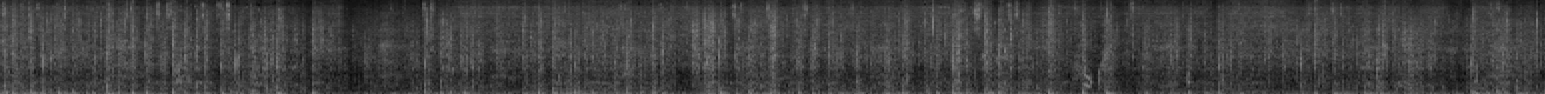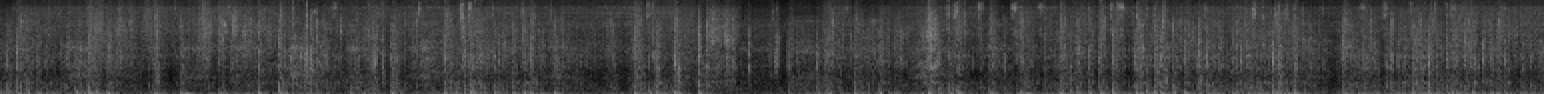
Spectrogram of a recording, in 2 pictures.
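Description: A downhill mountain bike clattering over a rough, rocky trail. Tyres crunch over dirt and stones, and the frame and chain knock and rattle in dense, irregular bursts over a low rumble.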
